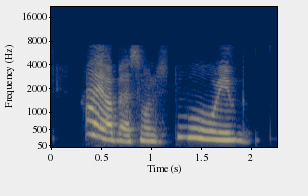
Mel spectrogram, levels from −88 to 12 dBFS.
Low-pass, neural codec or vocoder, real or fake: 7.2 kHz; codec, 16 kHz, 0.5 kbps, X-Codec, HuBERT features, trained on balanced general audio; fake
